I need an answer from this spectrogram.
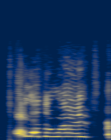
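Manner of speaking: very high, loud insistent mock yell; urgent shouted order. Little friend insisting to the scared rider, high mock yell. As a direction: repeat the command at a frantic pitch. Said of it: "talking to me like this".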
